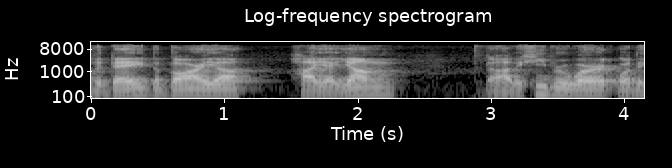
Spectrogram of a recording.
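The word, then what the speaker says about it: דברי הימים: So the book of Chronicles in Hebrew is the matters of the day, Debaria, Hayayam.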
